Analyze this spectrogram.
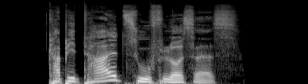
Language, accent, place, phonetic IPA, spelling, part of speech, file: German, Germany, Berlin, [kapiˈtaːlt͡suːˌflʊsəs], Kapitalzuflusses, noun, De-Kapitalzuflusses.ogg
- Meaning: genitive singular of Kapitalzufluss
